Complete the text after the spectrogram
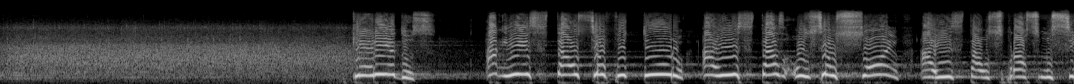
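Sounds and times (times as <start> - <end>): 
audience applause: 0.0 - 3.6
speech: 4.0 - 4.4, 5.0 - 10.7.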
